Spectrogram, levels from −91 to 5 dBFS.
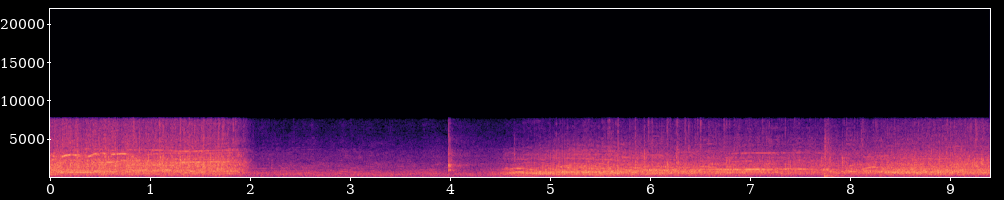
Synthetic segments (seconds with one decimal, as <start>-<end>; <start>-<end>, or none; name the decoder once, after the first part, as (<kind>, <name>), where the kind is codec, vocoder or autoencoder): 1.7-2.4 (vocoder, WaveNeXt); 4.7-5.7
